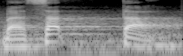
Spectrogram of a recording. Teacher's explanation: Huruf to-nya kalah dengan huruf ta bertasydid.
